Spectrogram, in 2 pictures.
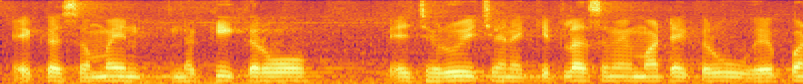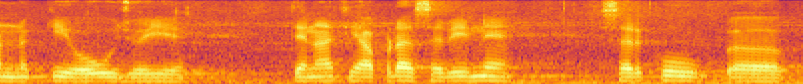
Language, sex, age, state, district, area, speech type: Gujarati, male, 18-30, Gujarat, Ahmedabad, urban, spontaneous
